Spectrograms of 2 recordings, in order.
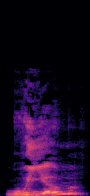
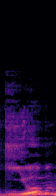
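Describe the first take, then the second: First: The u is sounded like w after g. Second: The u is silent; no w sound follows g. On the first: "ils disent Guillaume, et finalement le G a disparu" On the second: "mais on ne prononce pas le U"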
